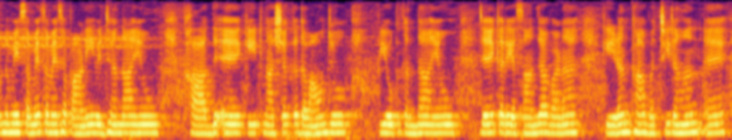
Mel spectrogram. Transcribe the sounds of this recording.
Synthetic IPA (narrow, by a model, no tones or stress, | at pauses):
ʊnmẽsɐməjsɐməjsãpaːɽ̃iʋɪd͡ʑʱə̃nd̪aːɦijũ | kʰaːd̪ʱɛ̃ːkiːʈnaːʃəkd̪ɐʋaːʊnɪ̆d͡ʑoː | ʊpjoːɡkɐ̃nd̪aːɦijũ | d͡ʑɐ̃ɦɪ̃kɐɾeɐsãɲd͡ʑaʋɐɽ̃ə̆ | keːɽənɪ̆kʰãːbɐt͡ɕiɾɐɦənɪ̆ɛ̃ː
